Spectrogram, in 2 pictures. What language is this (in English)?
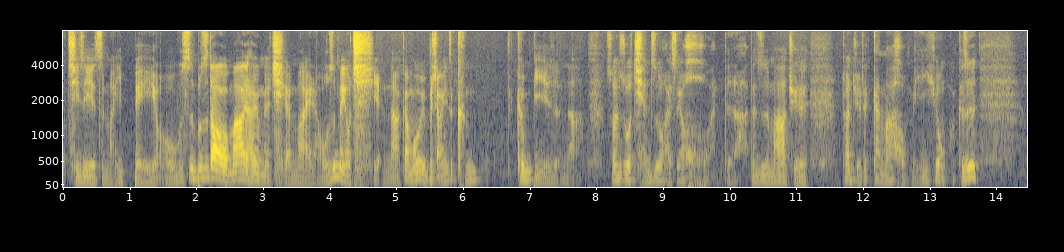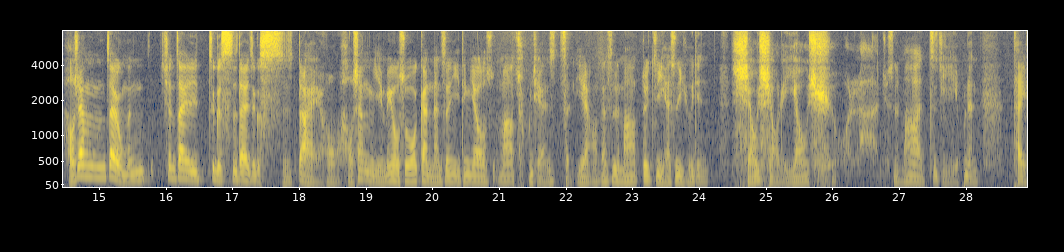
Chinese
